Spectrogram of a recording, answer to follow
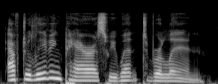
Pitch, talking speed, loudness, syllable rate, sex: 185 Hz, 190 wpm, -16 LUFS, 5.6 syllables/s, female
